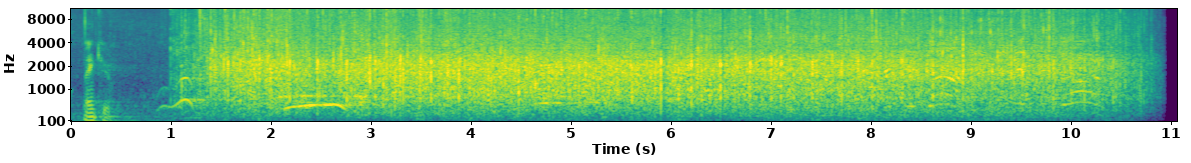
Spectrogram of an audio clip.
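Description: A large audience applauds loudly.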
